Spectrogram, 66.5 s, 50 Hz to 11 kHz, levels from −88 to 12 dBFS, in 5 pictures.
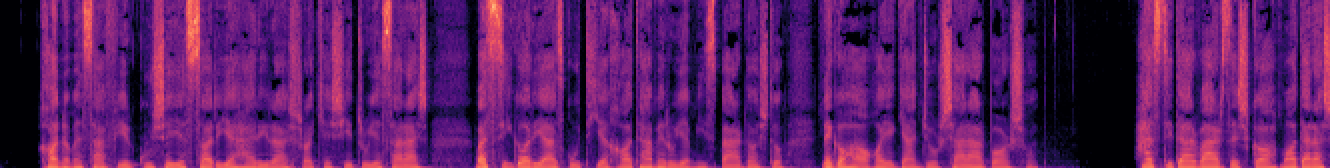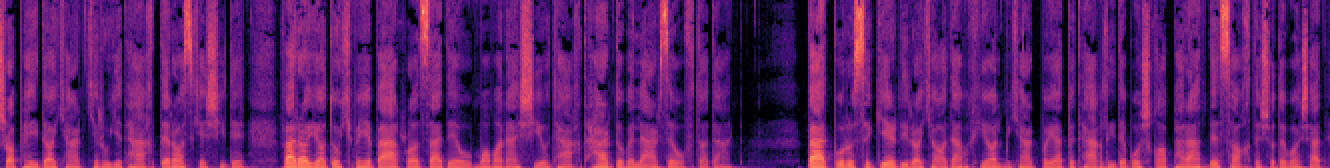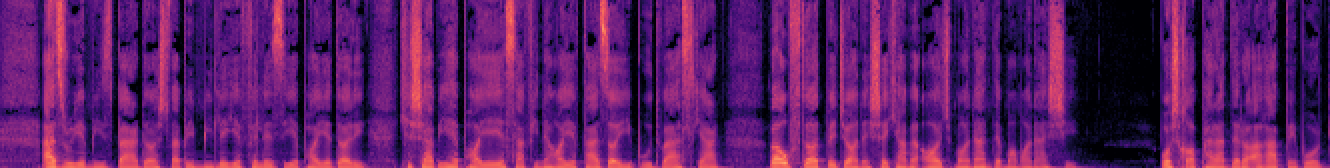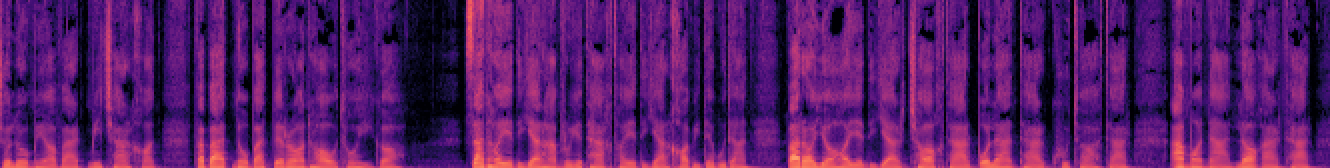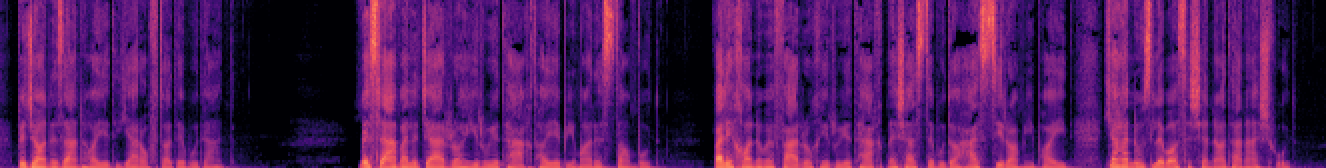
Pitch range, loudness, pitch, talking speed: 140-170 Hz, -20 LUFS, 155 Hz, 140 wpm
